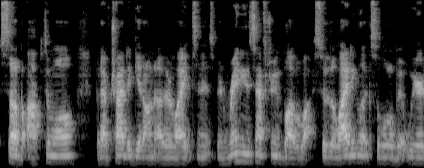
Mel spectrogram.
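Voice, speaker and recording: Over a quiet background, a man speaks at a fairly quick pace and a medium pitch. His intonation is monotone and flat. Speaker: candle reviewer. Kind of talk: product review.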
